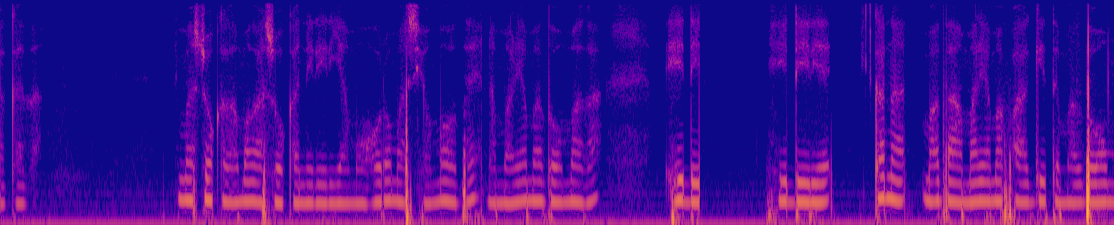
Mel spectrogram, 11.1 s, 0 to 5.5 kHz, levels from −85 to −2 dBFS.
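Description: No technical faults can be heard anywhere in the speech recording.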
